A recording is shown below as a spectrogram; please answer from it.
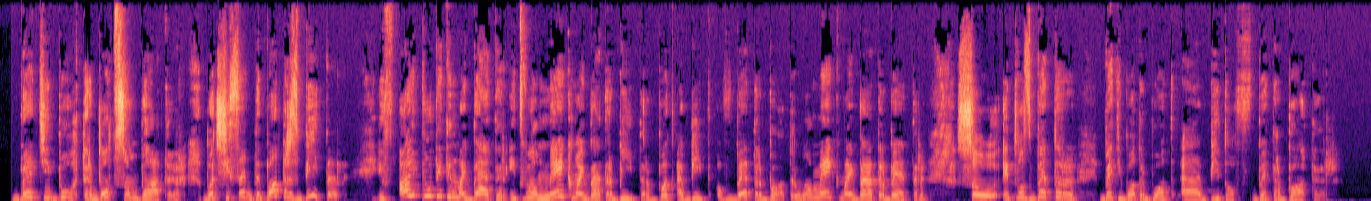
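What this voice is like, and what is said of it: Put-on Russian accent. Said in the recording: “Should I try the Russian accent?”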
